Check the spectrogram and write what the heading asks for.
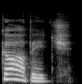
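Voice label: "garbage", English, British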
